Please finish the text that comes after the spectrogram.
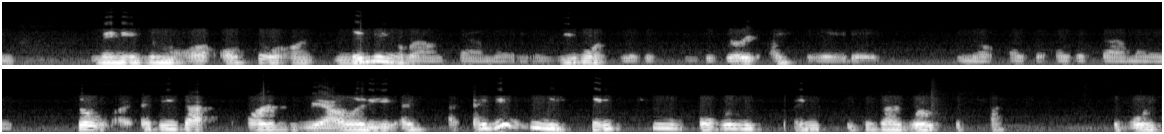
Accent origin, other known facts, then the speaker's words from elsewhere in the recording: Trois-Rivières, Quebec, Canada; that growing up in Trois-Rivières, the crucial part of my childhood.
